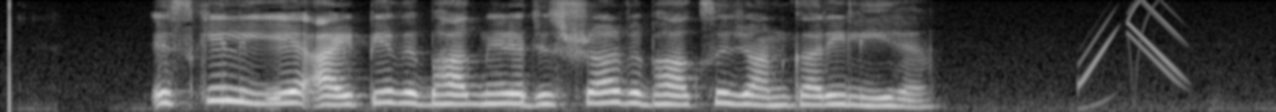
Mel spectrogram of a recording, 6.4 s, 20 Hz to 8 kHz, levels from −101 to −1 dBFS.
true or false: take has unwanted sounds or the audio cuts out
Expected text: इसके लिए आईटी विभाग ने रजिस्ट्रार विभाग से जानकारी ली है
true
